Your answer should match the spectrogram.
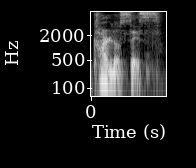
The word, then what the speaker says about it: Carlos's: apostrophe and another S, but the pronunciation will be Carlos's.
